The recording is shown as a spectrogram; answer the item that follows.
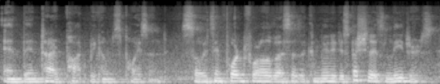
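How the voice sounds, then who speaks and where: A man leading a devotional class, answering questions from the group in an earnest, gently advising way. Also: medium pitch, little pitch movement, fast talker, vocal fry, slight background noise, low-quality recording. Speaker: class leader taking questions. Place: community temple class.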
